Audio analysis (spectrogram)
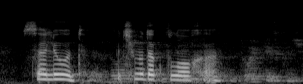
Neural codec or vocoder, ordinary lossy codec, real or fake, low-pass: none; none; real; none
